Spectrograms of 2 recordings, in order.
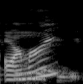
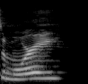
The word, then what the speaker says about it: Amore: I thought also in watching the broadcast, one of the announcers pronounced it Amore Lockhart and one of them was saying Armory. – Yeah. Okay. – But there is no R before the M. So I think it's Amore.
